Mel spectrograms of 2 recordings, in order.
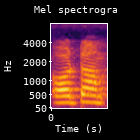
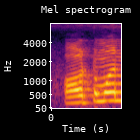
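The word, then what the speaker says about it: autumn: Next ऑटम, AUTOMN, ऑटम, ऑटम means पतझड़। देखिए यहाँ पर एन का उच्चारण जो है वह साइलेंट होता है, इसको हम लोग ऑटमन नहीं बल्कि ऑटम पढ़ते हैं।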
